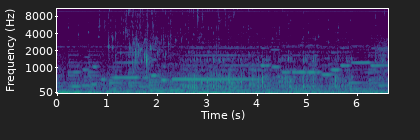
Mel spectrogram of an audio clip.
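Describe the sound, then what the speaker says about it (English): Water splashes and swirls in a bowl as grains are rinsed, a steady close-up sloshing with faint dripping and no talking. "Let's rinse the rice."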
